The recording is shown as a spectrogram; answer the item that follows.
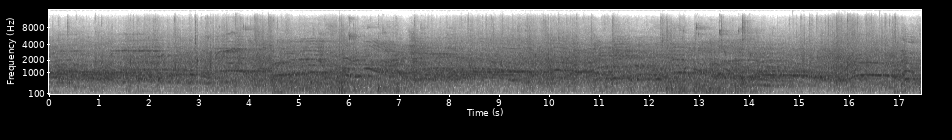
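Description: Live basketball game sound in a school gym: the ball bouncing on the hardwood floor and sneakers squeaking, under a constant crowd of overlapping voices shouting and chattering.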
